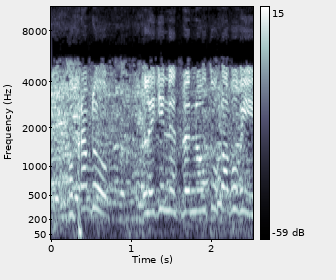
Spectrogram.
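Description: Dense, steady chatter of many overlapping voices fills a beer hall where people sit side by side on long benches talking, a continuous murmur of conversation with no single speaker standing out.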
